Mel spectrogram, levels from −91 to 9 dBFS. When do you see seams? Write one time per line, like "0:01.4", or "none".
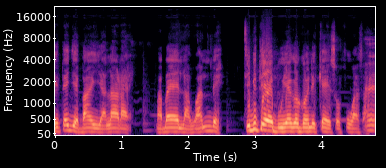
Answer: none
